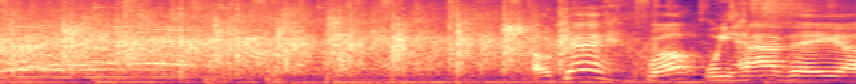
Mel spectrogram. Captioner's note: cheers and applause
